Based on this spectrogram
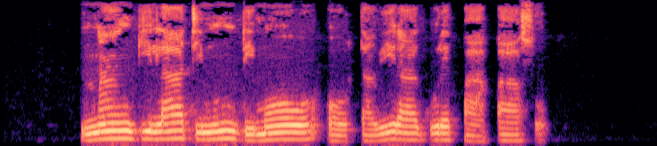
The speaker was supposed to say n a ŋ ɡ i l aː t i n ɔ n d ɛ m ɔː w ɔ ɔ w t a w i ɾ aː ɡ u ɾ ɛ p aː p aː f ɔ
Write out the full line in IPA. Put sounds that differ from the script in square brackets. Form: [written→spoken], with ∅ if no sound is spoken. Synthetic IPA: n a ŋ ɡ i l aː t i n [ɔ→u] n d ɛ m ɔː w ɔ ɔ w t a w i ɾ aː ɡ u ɾ ɛ p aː p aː [f→s] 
